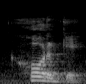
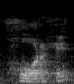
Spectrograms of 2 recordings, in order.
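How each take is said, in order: First: "Jorge" as HOR-geh, with hard G; hard-G misreading. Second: "Jorge" as HOR-heh, drawn out; Spanish name pronunciation. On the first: Foreigner showing how Serbians read his name, hard-G misreading. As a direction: read "Jorge" letter by letter, G as in get. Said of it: "H, H O R G E". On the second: Foreigner introducing his own name, Spanish pronunciation HOR-heh. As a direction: say "Jorge" with breathy h sounds for J and G. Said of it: "My name is Jorge". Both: Shown as a demonstration.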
